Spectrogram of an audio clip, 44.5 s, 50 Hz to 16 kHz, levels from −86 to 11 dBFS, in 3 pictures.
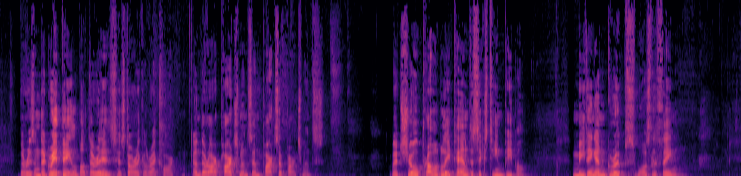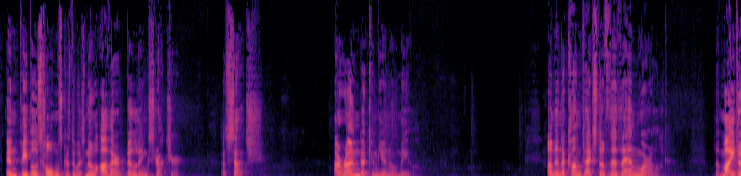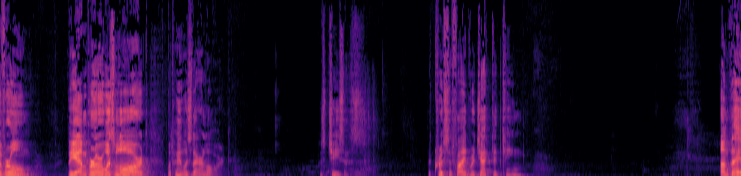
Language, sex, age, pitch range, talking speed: English, male, 60-79, 130-190 Hz, 105 wpm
